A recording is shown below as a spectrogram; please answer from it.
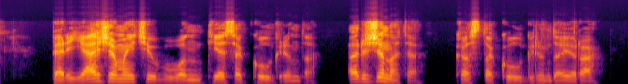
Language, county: Lithuanian, Vilnius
